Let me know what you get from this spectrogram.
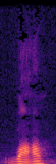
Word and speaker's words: vav: vav adversative. Vav is, in fact, the sixth letter in the Hebrew alphabet. Some people pronounce it waw, like W-A-W, waw.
